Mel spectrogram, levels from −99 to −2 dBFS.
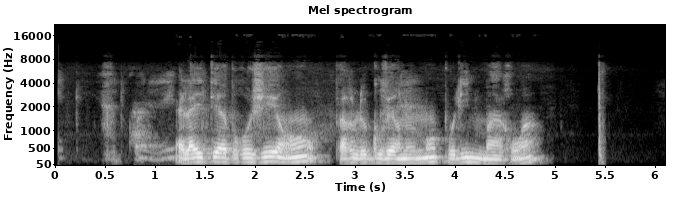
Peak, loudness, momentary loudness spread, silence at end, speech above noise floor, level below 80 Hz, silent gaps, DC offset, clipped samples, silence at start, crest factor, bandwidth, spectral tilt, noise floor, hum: -2 dBFS; -15 LUFS; 21 LU; 0.65 s; 64 dB; -56 dBFS; none; under 0.1%; under 0.1%; 0.5 s; 14 dB; 7.4 kHz; -7.5 dB/octave; -78 dBFS; none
